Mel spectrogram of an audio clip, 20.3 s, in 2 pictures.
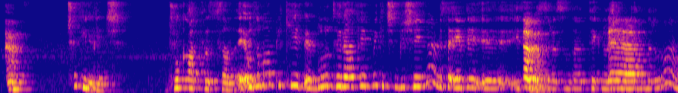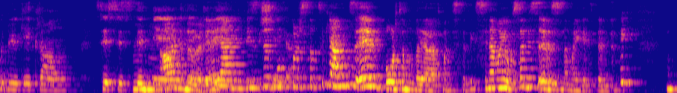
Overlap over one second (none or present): present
